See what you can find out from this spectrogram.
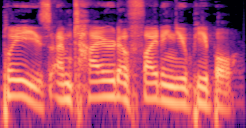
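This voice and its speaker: A rude, weary military guard in an audio story, acted by a man. His voice sits fairly high for a man. He speaks curtly but slowly, sounding fed up. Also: a bit bright, rough recording. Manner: curt, weary. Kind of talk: audio fiction acting.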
